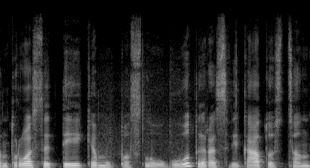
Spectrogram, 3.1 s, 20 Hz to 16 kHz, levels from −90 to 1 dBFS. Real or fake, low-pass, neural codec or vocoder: real; 14.4 kHz; none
